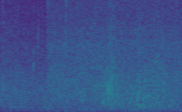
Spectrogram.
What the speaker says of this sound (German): dann werde ich mich jetzt erstmal hier mal wieder den Fluss runtertreiben lassen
